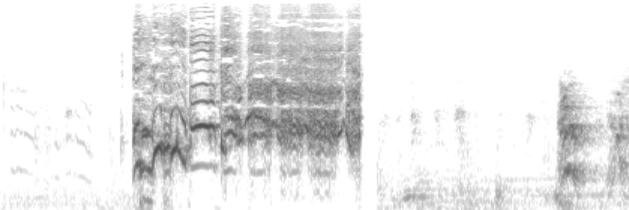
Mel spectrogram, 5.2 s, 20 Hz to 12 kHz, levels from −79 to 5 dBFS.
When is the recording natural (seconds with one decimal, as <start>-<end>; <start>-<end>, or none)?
0.6-2.1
